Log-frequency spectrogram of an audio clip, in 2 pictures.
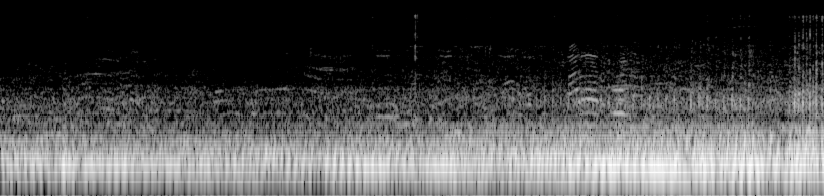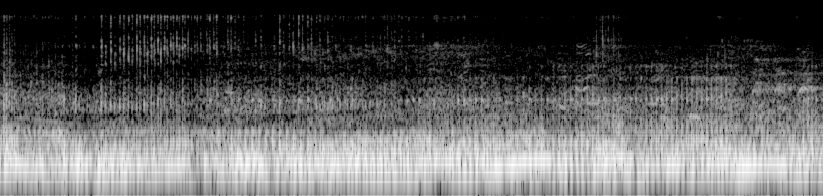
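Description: Motorcycle engines running low as motorcycles ride slowly past, getting louder from about six seconds in, over the voices of people on the street.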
